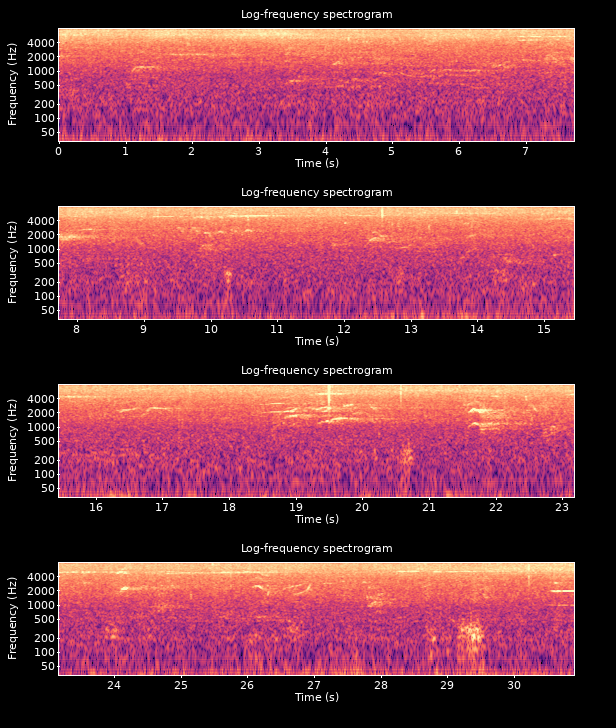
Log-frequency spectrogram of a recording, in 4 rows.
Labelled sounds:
18.5	20.2	killer whale, southern resident, 1.2 to 5.2 kHz
21.5	22.2	killer whale, southern resident, 0.79 to 3.4 kHz

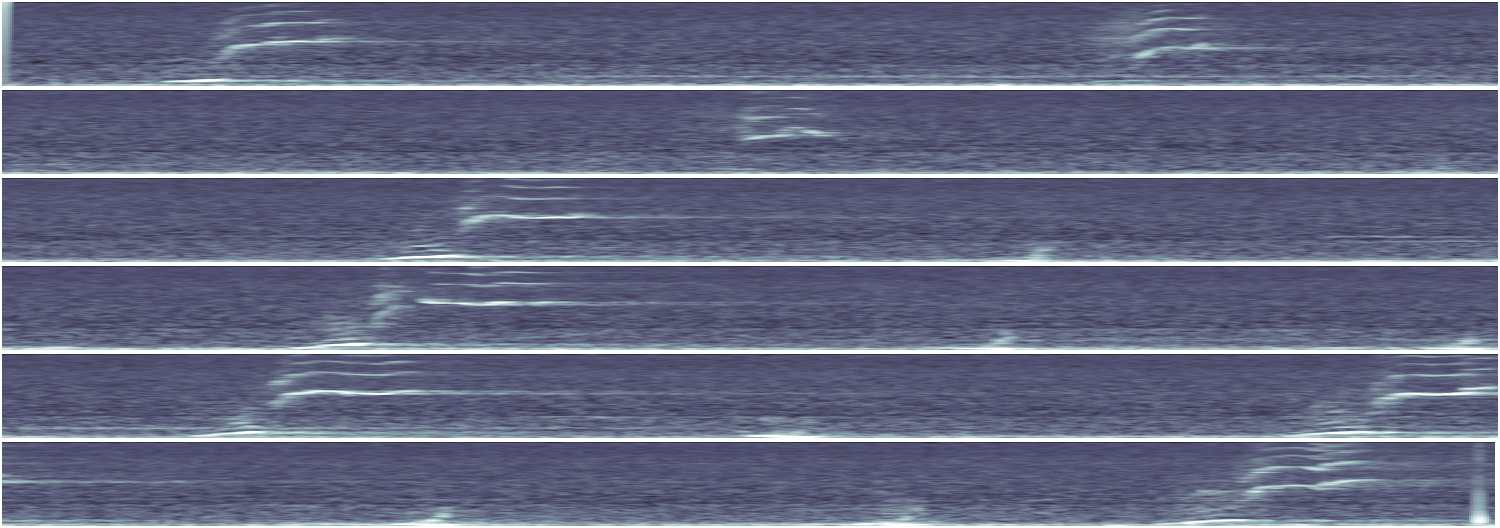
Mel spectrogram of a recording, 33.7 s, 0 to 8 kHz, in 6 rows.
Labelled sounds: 0.8	1.4	humpback whale, 0.96 to 3.8 kHz
4.2	4.7	humpback whale, 0.96 to 4.5 kHz
8.4	8.8	humpback whale, 1.2 to 2.0 kHz
12.9	13.6	humpback whale, 1.4 to 6.0 kHz
16.2	16.5	humpback whale, 0.86 to 0.99 kHz
18.4	19.0	humpback whale, 1.8 to 6.4 kHz
23.4	24.1	humpback whale, 1.1 to 6.1 kHz
27.6	28.2	humpback whale, 1.2 to 7.5 kHz
32.7	33.2	humpback whale, 0.90 to 6.5 kHz

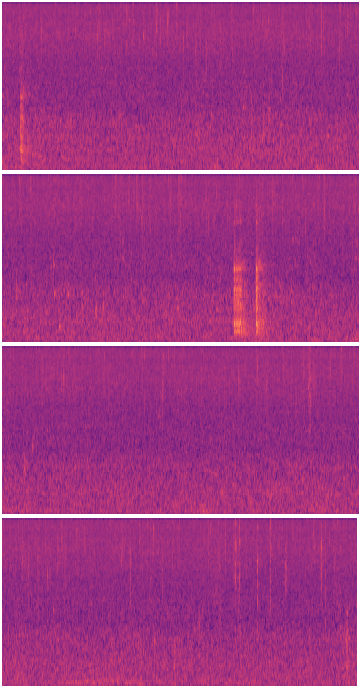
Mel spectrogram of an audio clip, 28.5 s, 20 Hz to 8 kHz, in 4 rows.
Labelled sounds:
11.8	12.0	croaking sound likely from a nearby submerged object, 1.3 to 1.6 kHz

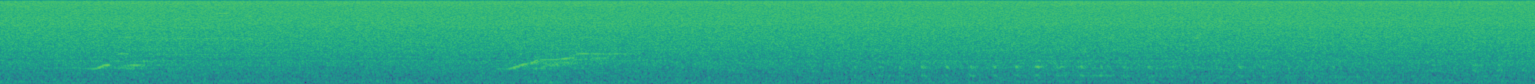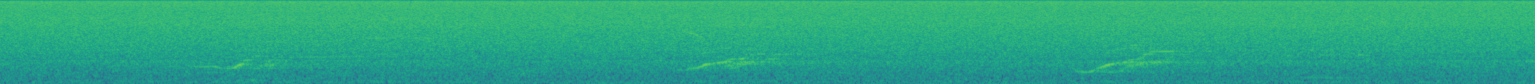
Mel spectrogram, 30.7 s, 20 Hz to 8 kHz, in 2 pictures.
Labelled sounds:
5.3	6.1	humpback whale, 0.80 to 1.2 kHz
22.6	22.9	humpback whale, 0.80 to 0.90 kHz
26.8	27.1	humpback whale, 0.96 to 1.2 kHz

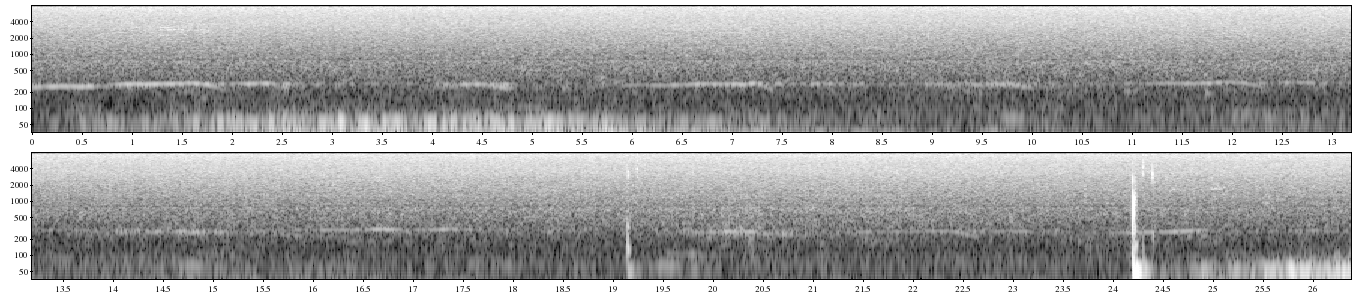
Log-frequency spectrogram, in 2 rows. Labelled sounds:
1.3	1.5	humpback whale, 2.8 to 2.9 kHz

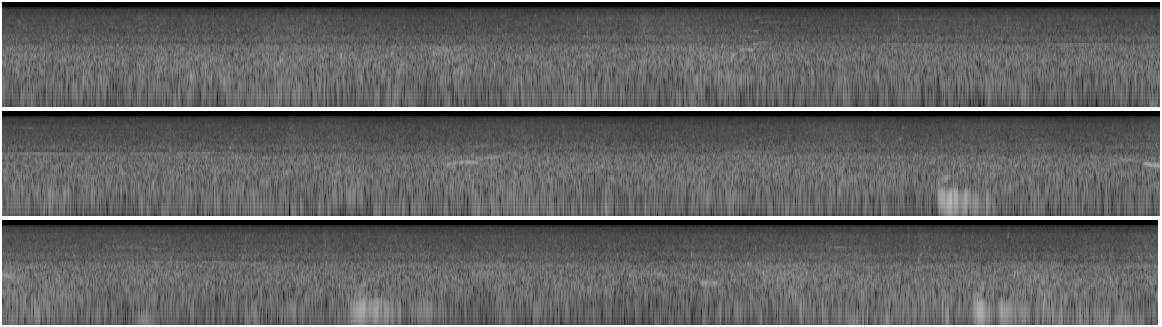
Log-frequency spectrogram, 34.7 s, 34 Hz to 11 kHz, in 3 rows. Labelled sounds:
7.5	7.8	humpback whale, 3.5 to 4.8 kHz
9.0	9.3	humpback whale, 4.2 to 4.3 kHz
11.7	12.0	humpback whale, 1.0 to 1.1 kHz
16.4	16.8	humpback whale, 0.78 to 1.2 kHz
18.8	19.1	humpback whale, 1.1 to 1.2 kHz
25.3	25.5	humpback whale, 1.0 to 1.1 kHz

